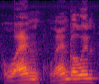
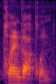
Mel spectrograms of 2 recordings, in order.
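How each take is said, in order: First: The name begins with a plain L sound. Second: The name begins with a KL sound. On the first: The speaker calls it wrong. "I completely butchered the name of the town. The whole time I was calling it" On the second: The speaker calls it right. "the double L makes a K and L sound"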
